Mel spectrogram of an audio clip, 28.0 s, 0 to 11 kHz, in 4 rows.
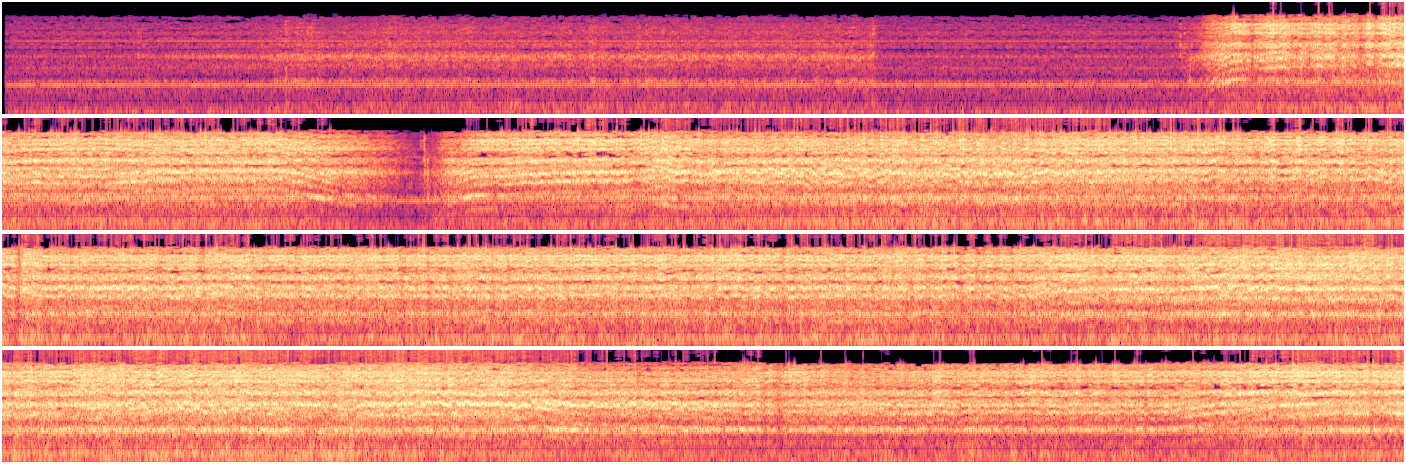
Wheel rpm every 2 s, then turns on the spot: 0, 20, 10, 100, 100, 150, 160, 160, 160, 170, 200, 190, 120, 140.
2-6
